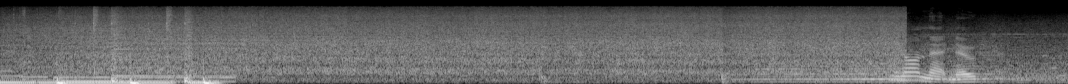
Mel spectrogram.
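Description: Water from a tiered fountain cascading and splashing steadily into its pool, starting about two seconds in after background music stops. About a second before the end the water sound cuts off, followed by a brief sound whose pitch swoops down and up.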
